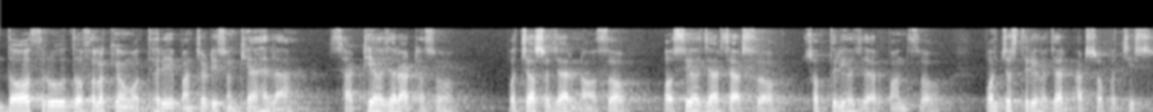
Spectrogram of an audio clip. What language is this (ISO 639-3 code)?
ori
